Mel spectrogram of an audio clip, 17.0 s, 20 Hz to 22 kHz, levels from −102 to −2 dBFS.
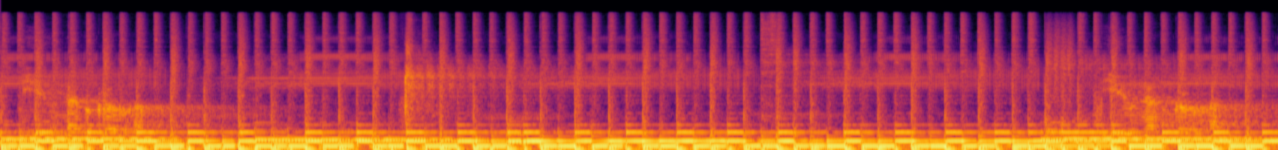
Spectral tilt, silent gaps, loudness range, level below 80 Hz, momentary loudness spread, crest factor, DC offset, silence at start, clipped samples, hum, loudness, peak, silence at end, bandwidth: -7.5 dB/octave; none; 1 LU; -18 dBFS; 2 LU; 12 dB; under 0.1%; 0 s; under 0.1%; none; -13 LUFS; 0 dBFS; 0 s; 16 kHz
